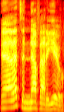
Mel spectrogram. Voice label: answer, female; Garry's Mod; hl2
